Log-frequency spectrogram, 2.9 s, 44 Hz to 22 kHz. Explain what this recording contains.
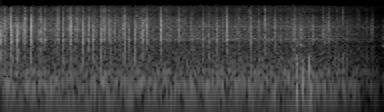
tiny sizzle Take 2
a drop of water fell on the surface of a coffee pot hot plate and made this sound as it bounced around.
SonyMD (MZ-N707)
spark, sizzle, electric, hot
